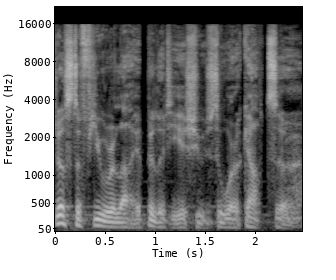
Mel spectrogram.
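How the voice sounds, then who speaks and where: A man puts on a character voice with a very deep, low pitch on a very clean recording with a silent background. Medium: fan dub. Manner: nervous, stammering.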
